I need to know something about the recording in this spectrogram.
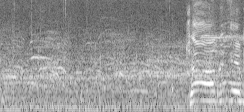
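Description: Near silence with faint, indistinct voices in the background, and a brief louder call with falling pitch near the end.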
